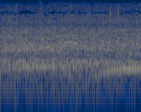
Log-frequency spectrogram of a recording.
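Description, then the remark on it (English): An audience breaks into steady, dense clapping that stays even for the whole moment, many hands together with no single claps standing out. “Where were the claps on that, for goodness sakes?”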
